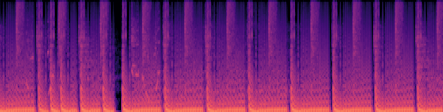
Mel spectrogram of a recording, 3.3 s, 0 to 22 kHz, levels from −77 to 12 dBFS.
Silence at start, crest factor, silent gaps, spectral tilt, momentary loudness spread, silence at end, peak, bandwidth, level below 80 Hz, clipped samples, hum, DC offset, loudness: 0 s; 12 dB; none; -5.5 dB/octave; 1 LU; 0 s; -2 dBFS; over 20 kHz; -18 dBFS; under 0.1%; none; under 0.1%; -17 LUFS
